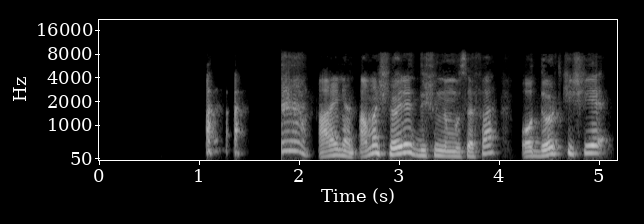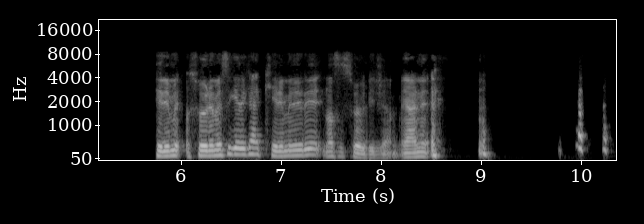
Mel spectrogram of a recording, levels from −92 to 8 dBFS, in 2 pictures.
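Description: At 1.77 s the speech comes in abruptly out of a 0.34 s pause, its opening sounds missing. At 5.70 s the same happens after a 0.62 s pause. This is a clipped start after a pause: the output device dozed in the silence and took about 55 ms to wake, swallowing the first 56 ms and then 53 ms of each phrase.

Between 7.85 and 7.89 s a brief smear passes through the speech, a wobble where 20 ms of sound never arrived. This short concealed packet loss was covered by the receiver extending the preceding sound for about 21 ms and then blending back into the real signal.

Over the last 20 ms of that same spot, 7.87 to 7.89 s, the sound turns rougher and noisier. This is a lost packet rebuilt from error correction, which points to a single lost frame. The decoder played the low-bitrate Opus copy carried by the next packet instead of leaving a gap. The call path's 8 kHz bandwidth limit stays the same throughout.

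At 9.07 to 9.15 s the last sound is held as a brief fading buzz or hiss, and the speech resumes a little further on. This is a burst of packet loss: 60 ms went missing, roughly 54 ms of it was filled by stretching and fading the previous sound, and what fell in that gap is gone.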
